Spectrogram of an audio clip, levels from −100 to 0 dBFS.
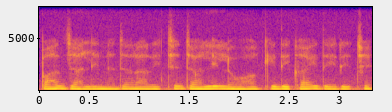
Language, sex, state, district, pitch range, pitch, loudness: Rajasthani, female, Rajasthan, Nagaur, 175-195 Hz, 185 Hz, -15 LUFS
